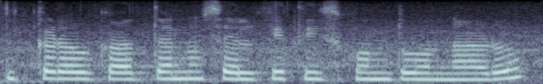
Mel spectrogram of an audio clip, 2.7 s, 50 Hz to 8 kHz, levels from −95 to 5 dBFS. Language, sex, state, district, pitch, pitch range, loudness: Telugu, female, Telangana, Mahabubabad, 235 Hz, 230-245 Hz, -15 LUFS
